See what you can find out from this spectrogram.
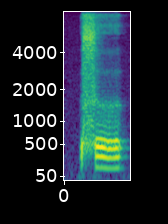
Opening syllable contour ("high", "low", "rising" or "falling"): low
